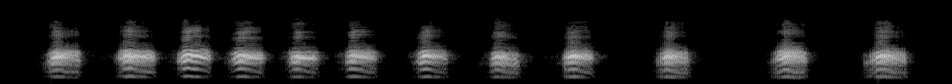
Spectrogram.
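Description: A Large-billed crow gives twelve harsh, hoarse caws, quick at first, about two per second, then slowing toward one per second. No other sounds intrude.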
